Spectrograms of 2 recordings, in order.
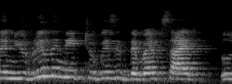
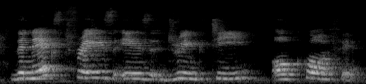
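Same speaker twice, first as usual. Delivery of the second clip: normal talking voice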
